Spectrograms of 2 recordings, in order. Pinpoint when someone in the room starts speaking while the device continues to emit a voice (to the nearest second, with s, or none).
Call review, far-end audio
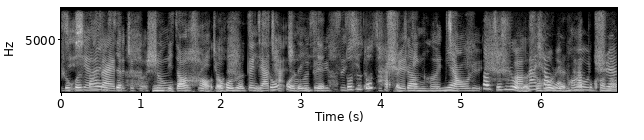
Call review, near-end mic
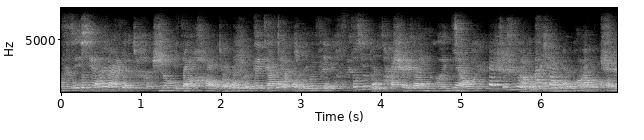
none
